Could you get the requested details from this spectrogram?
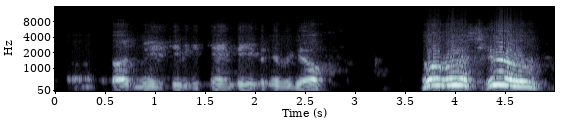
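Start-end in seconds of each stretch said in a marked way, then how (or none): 3.7-4.8 put-on very high, loud elderly old man voice. Trying out a character voice not used in a while, in an old man voice. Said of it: "get my uh, old man voice going on here".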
